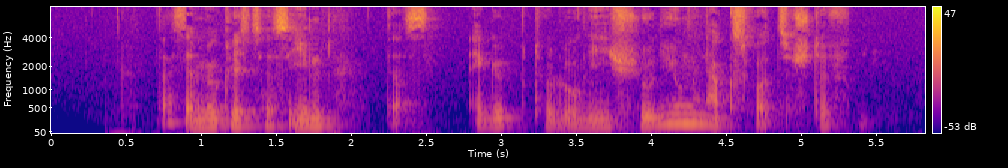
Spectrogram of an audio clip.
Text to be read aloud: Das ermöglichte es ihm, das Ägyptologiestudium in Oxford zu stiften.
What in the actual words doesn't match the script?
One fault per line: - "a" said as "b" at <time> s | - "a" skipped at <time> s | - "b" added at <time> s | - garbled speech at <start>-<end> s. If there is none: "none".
none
